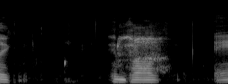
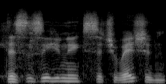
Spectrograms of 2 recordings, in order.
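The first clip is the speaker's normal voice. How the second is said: calling out; 4 semitones higher, 14 dB louder than usual. Real, not acted. Calling to a chat moderator.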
